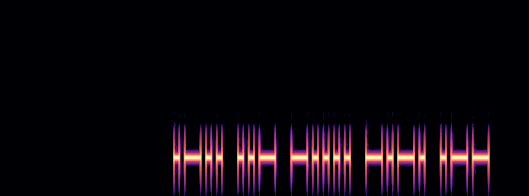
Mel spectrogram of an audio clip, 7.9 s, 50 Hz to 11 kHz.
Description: Morse code, heard as a keyed tone, about 15 wpm, 700 Hz. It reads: LU6CW
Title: DXCC-100 Call Signs - 5 Characters - Repeated 2x - 15wpm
